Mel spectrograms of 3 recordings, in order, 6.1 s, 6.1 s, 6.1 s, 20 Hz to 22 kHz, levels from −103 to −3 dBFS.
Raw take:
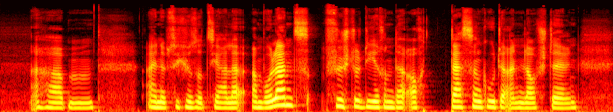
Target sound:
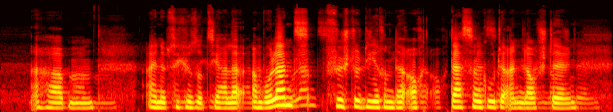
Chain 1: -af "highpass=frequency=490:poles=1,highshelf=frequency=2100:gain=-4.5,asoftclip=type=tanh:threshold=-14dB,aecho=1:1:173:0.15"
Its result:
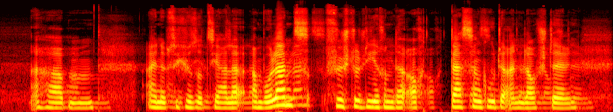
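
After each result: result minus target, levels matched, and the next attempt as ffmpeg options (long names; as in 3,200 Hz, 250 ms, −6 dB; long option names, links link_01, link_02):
echo 61 ms early; 4,000 Hz band +5.0 dB
-af "highpass=frequency=490:poles=1,highshelf=frequency=2100:gain=-4.5,asoftclip=type=tanh:threshold=-14dB,aecho=1:1:234:0.15"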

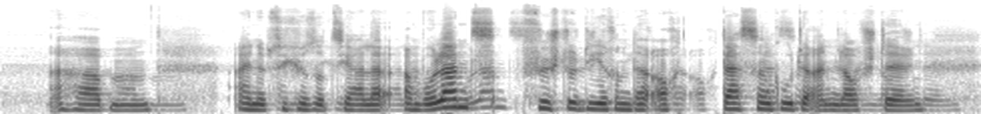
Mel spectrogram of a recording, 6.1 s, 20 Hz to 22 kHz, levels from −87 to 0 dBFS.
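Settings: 4,000 Hz band +5.0 dB
-af "highpass=frequency=490:poles=1,highshelf=frequency=2100:gain=-15,asoftclip=type=tanh:threshold=-14dB,aecho=1:1:234:0.15"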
